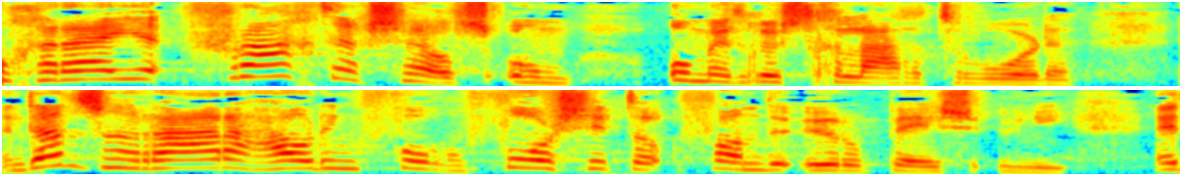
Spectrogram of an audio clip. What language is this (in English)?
Dutch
